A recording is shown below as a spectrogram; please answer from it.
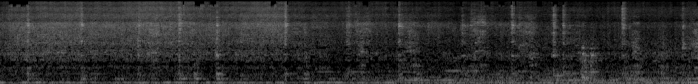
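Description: Chopped onions and green chillies frying in oil with black cumin seeds, a steady close sizzle with repeated spatula stirring and scraping against the pan.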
